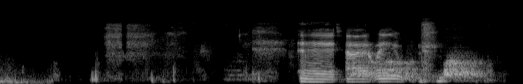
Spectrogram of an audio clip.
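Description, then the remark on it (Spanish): The speaker's dog barks a few times in loud bursts, with a person talking briefly before the barking starts. “voy a un toque mi micro, que empiece alguien, porque mi perro comenzó a ladrar un toque.”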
